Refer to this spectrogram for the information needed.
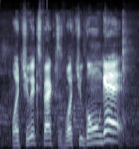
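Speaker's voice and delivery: practised, rehearsed Southern US accent. Repeating his line to the other speaker, in a Southern American accent. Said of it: "I've been practicing that Southern American accent".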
